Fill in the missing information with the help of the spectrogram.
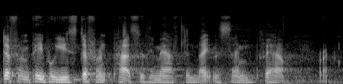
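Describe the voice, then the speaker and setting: A man's voice: fairly low pitch, fairly even intonation, fast, in a large hall, a little hiss or hum. A man giving a conversational conference talk, explaining things step by step. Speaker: conference speaker.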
